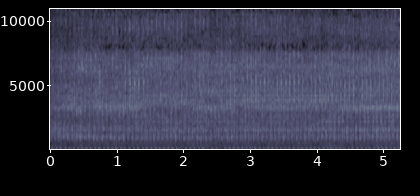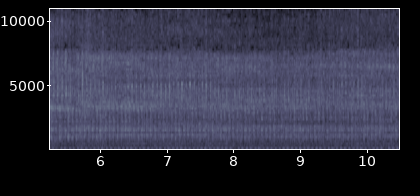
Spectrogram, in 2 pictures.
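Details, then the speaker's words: Used motorcycle at idle: fairly smooth with a faint light tick suspected from the cam chain tensioner, fading after a few seconds; not considered a problem. "sini suaranya cukup halus meskipun ada sedikit ngelitik saya tips untuk di bagian tensionernya tapi setelah beberapa detik suara Ngetiknya menghilang cukup halus suara ngelitik tidak terlalu masalah"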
